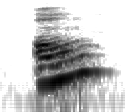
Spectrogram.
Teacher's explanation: EN, followed by a consonant, is pronounced a nasal A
